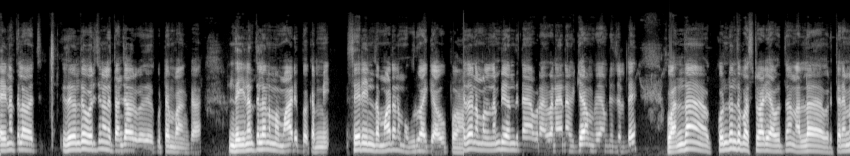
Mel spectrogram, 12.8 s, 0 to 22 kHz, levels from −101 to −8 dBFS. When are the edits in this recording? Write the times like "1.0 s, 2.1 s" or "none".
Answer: 7.0 s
